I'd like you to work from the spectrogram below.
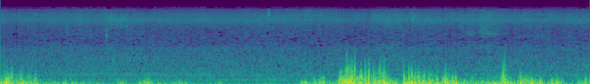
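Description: Honeybees buzz in an apiary, a steady low hum that swells louder and closer in the second half.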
